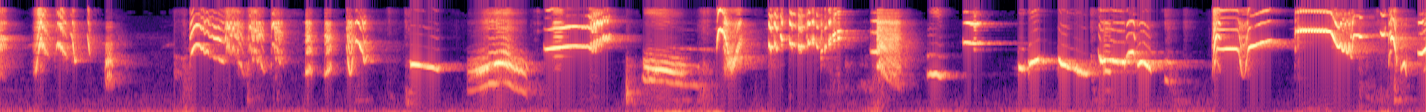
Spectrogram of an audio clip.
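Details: Fighting, agitated oriental magpie-robin (kacer): harsh scratchy bursts alternate with wavering whistled slurs and a low rasp, repeated in quick phrases with short silences.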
